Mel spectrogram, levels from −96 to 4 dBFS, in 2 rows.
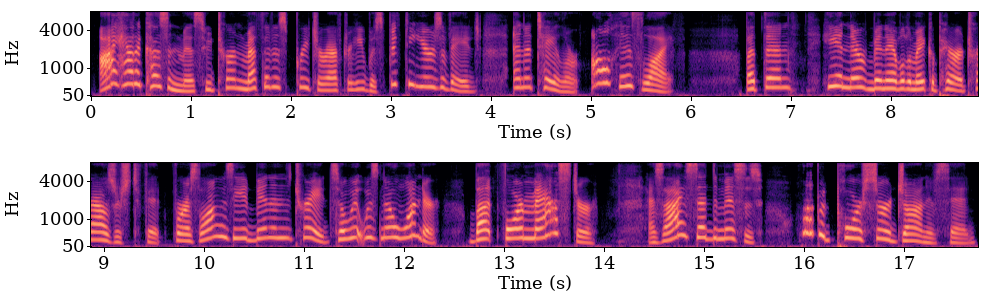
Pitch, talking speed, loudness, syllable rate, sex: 285 Hz, 225 wpm, -19 LUFS, 5.6 syllables/s, female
